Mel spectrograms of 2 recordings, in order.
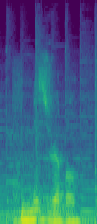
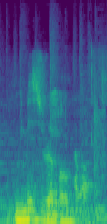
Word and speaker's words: miserable: c um but sometimes we get silent syllables it's a little bit tricky so let me show you so for example here miserable can i hear miserable miserable miserable vegetable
